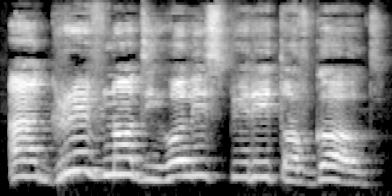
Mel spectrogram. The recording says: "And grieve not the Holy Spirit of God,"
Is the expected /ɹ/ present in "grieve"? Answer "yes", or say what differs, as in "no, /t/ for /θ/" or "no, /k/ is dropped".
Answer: yes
